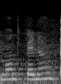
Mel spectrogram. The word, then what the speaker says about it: Mont Benoît: Is that how you say it? Mont Benoît? Yeah, Mont Benoît.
